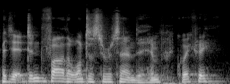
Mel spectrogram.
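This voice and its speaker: A man's voice: mid-range voice, quick pace, close to an everyday voice. A man voicing a timid, eager-to-please son, stammering and apologetic, in a tabletop game.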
